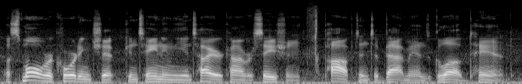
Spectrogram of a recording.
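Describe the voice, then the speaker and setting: A man's voice: fairly low pitch, moderate pace, slight background noise. A man reading scripted third-person narration for an audio drama.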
